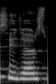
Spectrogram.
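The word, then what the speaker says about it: scissors: means क्या होती है सीजर्स मींस होती है कैची तो फ्रेंड्स आपने इन वर्ड्स में देखा कि हमने यहां पर जो सी दी गई है इनका प्रोनाउंस एशन यानी कि उच्चारण नहीं किया है तो हमने इनको पढ़ा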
